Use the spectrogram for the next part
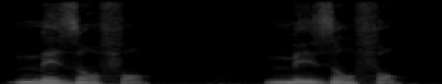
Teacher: Enfant, children is starting with a vowel, so you should make the liaison, mes enfants, mes enfants.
